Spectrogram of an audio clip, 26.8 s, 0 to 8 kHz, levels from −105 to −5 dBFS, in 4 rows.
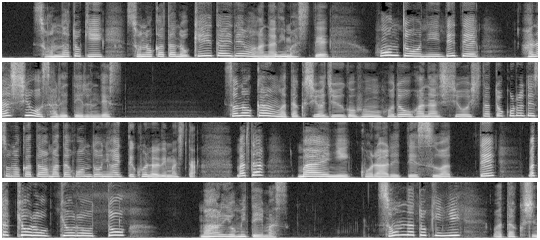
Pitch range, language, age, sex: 195-315 Hz, Japanese, 50-69, female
